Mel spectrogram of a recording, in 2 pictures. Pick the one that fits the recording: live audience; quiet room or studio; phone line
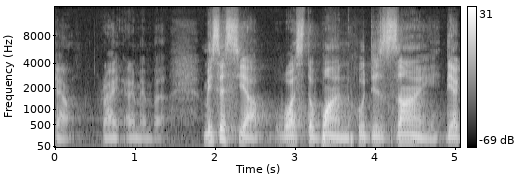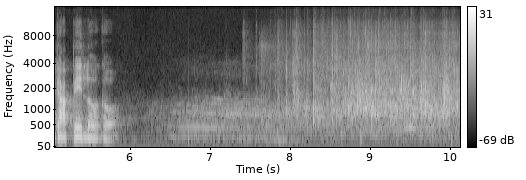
live audience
